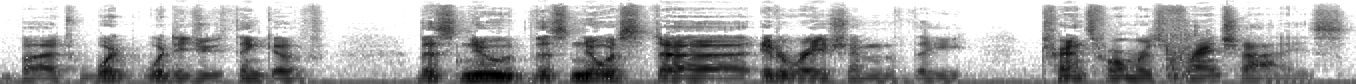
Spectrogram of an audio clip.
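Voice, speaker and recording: Male podcast host, very bright tone, laughing, stammering restarts, casual chat. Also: on the low side, a little slow.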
